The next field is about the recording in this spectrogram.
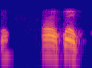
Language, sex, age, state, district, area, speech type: Assamese, male, 45-60, Assam, Dhemaji, rural, conversation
